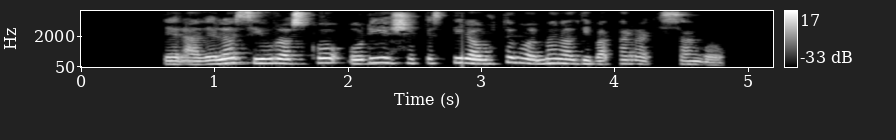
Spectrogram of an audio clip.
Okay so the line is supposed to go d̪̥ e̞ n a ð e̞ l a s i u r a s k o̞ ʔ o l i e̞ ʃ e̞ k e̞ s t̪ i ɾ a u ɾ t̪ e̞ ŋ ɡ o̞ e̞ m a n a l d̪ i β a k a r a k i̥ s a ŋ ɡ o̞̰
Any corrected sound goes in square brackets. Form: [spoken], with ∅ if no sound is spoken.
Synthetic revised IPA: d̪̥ e̞ n a ð e̞ l a s i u r a s k o̞ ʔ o [ɾ] i e̞ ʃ e̞ k e̞ s t̪ i ɾ a u ɾ t̪ e̞ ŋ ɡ o̞ e̞ m a n a l d̪ i β a k a r a k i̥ s a ŋ ɡ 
